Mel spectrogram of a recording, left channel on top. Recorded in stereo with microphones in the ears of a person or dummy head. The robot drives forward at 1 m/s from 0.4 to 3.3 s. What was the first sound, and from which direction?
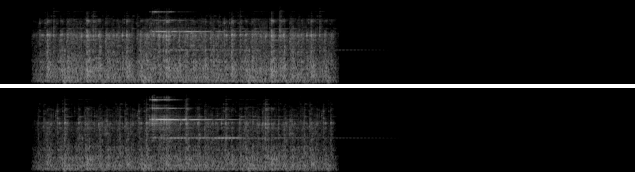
A bicycle bell, 35° right (ahead or behind).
